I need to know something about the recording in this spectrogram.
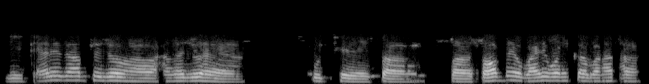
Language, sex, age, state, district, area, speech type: Urdu, male, 30-45, Uttar Pradesh, Gautam Buddha Nagar, urban, conversation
